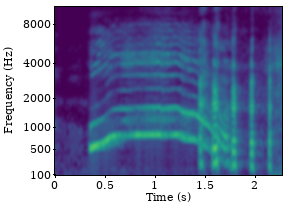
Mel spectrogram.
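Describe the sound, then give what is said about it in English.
A voice imitates the scream of someone taking a cold shower: one sustained, rising high-pitched wail lasting about a second, breaking into a rapid series of choppy, gasping bursts. “Yeah, I haven't heard you scream as much.”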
